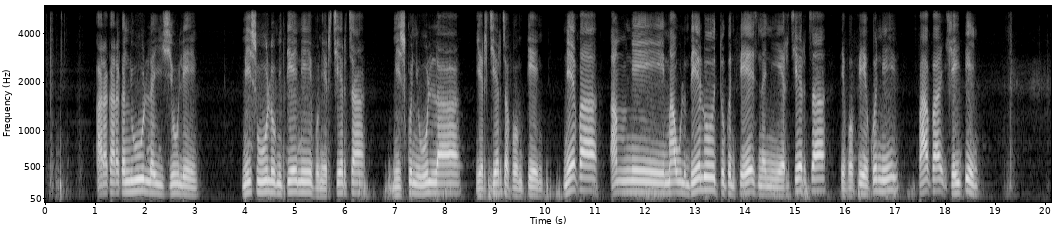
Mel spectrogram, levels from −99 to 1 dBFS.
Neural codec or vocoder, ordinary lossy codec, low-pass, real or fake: none; none; 5.4 kHz; real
